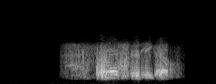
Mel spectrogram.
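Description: Only speech: a short man's call, "Press to MECO", over a narrow-band air-to-ground radio link, starting about half a second in after dead silence.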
